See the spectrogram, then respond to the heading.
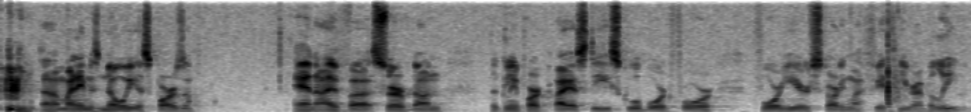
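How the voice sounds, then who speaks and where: This man has a plain, everyday voice and an American accent. His pitch is fairly low, with ordinary variation, and his pace is moderate. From Texas, Houston area. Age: 50s. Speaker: school board trustee. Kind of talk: meeting introductions.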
